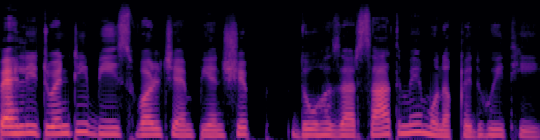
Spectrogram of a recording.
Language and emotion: Urdu, neutral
